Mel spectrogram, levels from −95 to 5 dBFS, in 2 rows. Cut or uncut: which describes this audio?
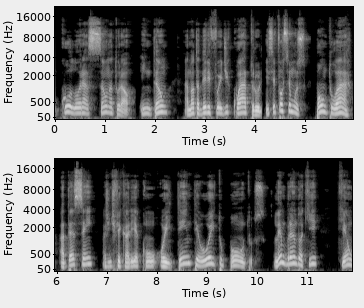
cut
